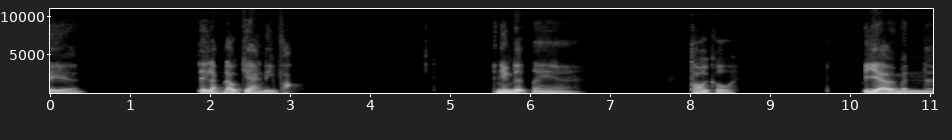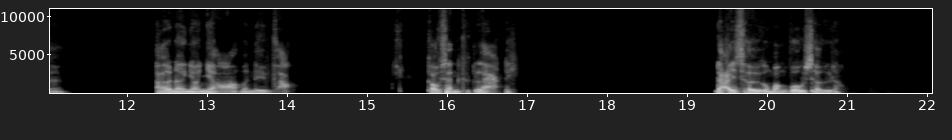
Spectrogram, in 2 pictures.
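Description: An elderly man speaks calmly through a microphone in short phrases with pauses.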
